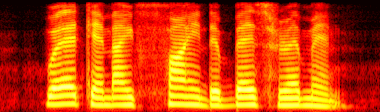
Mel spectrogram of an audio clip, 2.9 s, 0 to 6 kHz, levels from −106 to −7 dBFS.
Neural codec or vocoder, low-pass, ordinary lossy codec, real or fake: autoencoder, 44.1 kHz, a latent of 192 numbers a frame, MeloTTS; 5.4 kHz; none; fake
